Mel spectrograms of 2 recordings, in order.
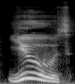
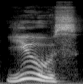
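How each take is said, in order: First: Use를 동사처럼 z로 끝내기; verb use. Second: Use를 명사처럼 s로 끝내기; noun use. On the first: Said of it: "이렇게 발음한다는 뜻입니다". (동사 use, 즈 발음) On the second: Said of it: "이렇게 발음을". (명사 use, 스 발음) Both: Shown as a demonstration.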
